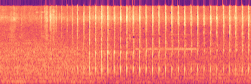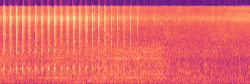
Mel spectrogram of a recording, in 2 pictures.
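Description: A stork clatters its bill in a fast, rattling burst.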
